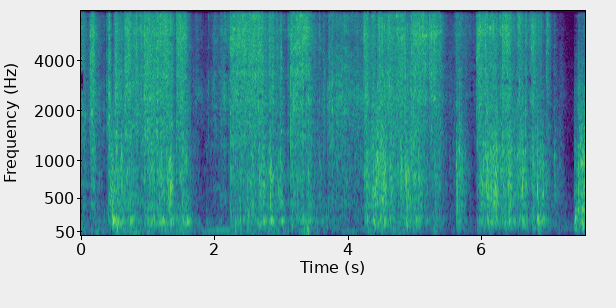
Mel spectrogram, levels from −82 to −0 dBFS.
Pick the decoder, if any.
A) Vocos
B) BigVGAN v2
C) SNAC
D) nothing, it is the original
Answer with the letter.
A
